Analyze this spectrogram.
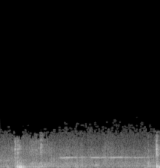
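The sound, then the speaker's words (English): A faint, thin whistle from an unseen whistler aboard a ship holds one steady, eerie note for a couple of seconds over a hissing, noisy background, with a few dull knocks around it and no one speaking. “I got to pull myself together and follow that whistle.”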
